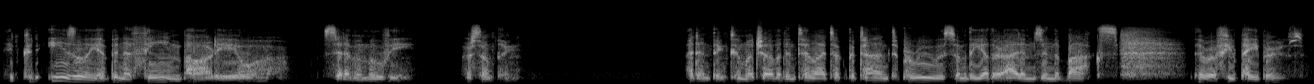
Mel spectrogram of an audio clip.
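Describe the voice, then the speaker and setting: Deep, husky late-night radio host. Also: male voice, sharp tone, no room sound, dull audio, full character voice. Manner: deliberate, intimate, conspiratorial. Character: folksy, mysterious late-night strange-tales radio host.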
